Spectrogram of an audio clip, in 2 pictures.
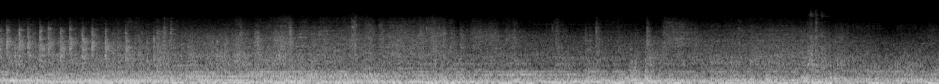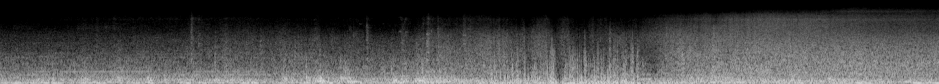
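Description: A fairground ride rumbles and rattles as it swings through the air.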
